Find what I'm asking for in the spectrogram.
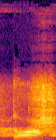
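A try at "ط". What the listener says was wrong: তটা আরো একটু মোটা করে বলবেন, ত এরকম ভাবে।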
